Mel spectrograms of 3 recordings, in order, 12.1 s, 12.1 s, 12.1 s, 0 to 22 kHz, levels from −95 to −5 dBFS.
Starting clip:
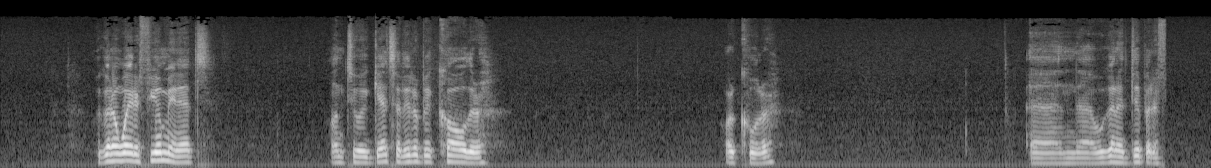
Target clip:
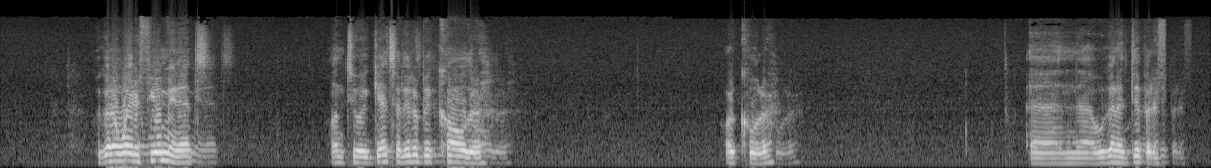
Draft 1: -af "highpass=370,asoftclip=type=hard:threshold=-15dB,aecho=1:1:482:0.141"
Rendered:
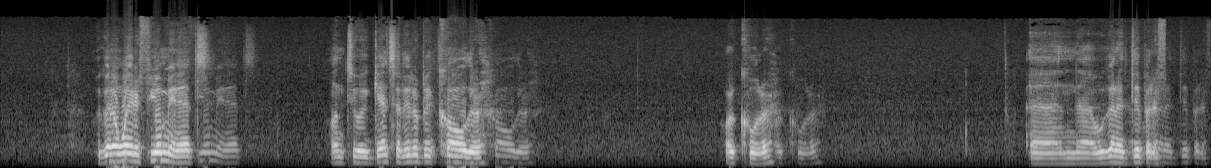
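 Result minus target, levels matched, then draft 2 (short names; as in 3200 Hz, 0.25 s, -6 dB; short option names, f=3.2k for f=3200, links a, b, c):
echo 0.221 s late; 125 Hz band -10.5 dB
-af "highpass=150,asoftclip=type=hard:threshold=-15dB,aecho=1:1:261:0.141"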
